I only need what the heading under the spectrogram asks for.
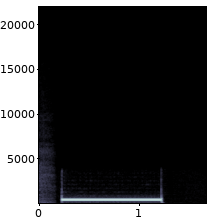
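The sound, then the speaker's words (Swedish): A single ringback tone as a telephone call is placed: one steady, mid-pitched electronic tone lasting about a second, heard alone with silence after. “Jag kommer nu ringa upp världens coolaste babymama, Aida.”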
